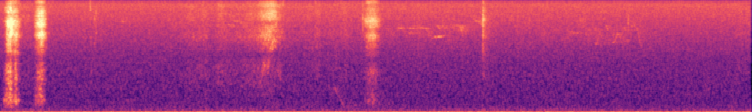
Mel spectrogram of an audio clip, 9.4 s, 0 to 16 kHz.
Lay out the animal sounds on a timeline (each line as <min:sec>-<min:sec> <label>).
0:04.8-0:06.0 Black-throated Green Warbler (Setophaga virens)
0:07.0-0:08.2 Chestnut-sided Warbler (Setophaga pensylvanica)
